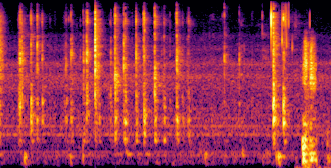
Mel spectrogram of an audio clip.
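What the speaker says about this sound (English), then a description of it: "I'm typing that now" Fingers type on a computer keyboard during a home tabletop game session, a quick run of close, crisp keystrokes in bursts with short pauses and no talking.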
